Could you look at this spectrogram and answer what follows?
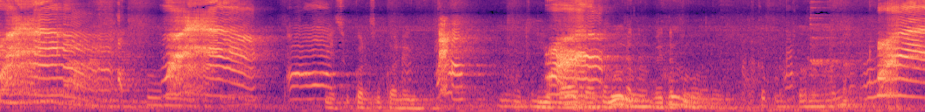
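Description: Repeated loud, high-pitched wailing cries in bursts with gasping breaths between, from a newborn; a vigorous normal newborn cry. Some adult voices in the background.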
